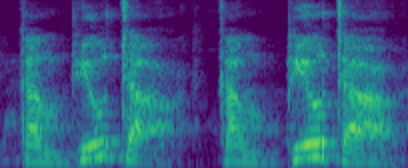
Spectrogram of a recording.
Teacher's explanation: Pew is stressed and come is unstressed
